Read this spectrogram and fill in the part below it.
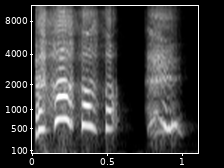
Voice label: Happy; Dosarta; kings raid; en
